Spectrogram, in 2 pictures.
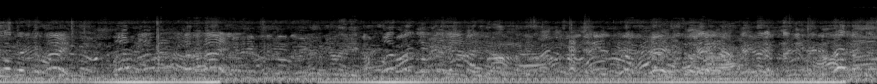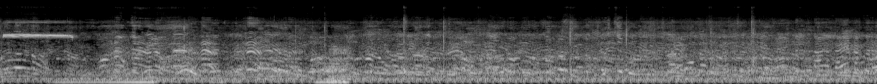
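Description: A large outdoor crowd of men chatters and shouts all around.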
